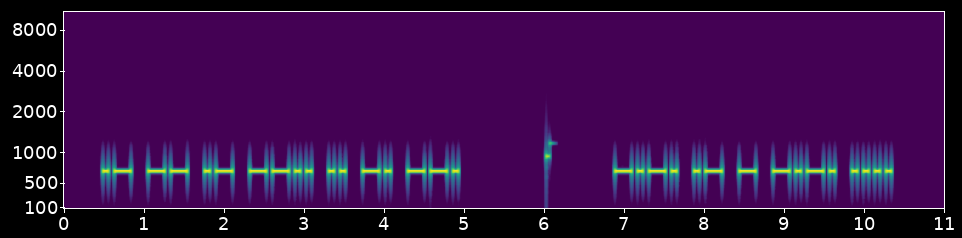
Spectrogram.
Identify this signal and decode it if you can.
Morse code, heard as a keyed tone, about 17 wpm, 700 Hz. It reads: AMAZING CATCH
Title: Sentences from Top 1500 Words - New Word Drill Alt - 17wpm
